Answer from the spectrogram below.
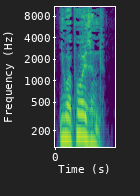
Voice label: poison, VOICES en-US NARRATOR; Fate Undiscovered Realms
